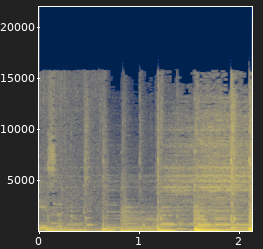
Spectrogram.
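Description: Background music with bass and drums keeping a steady beat.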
